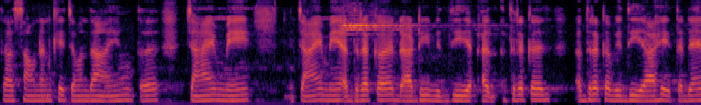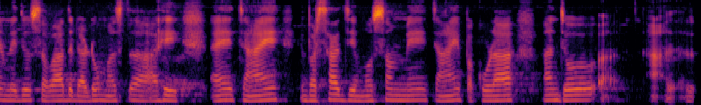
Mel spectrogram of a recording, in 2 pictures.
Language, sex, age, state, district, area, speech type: Sindhi, female, 60+, Gujarat, Junagadh, rural, spontaneous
